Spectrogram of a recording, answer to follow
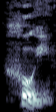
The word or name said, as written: chuj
